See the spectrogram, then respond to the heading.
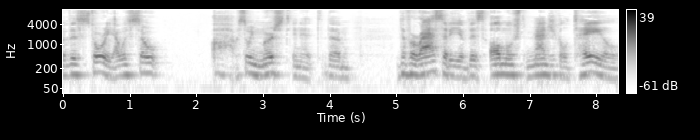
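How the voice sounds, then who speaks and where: A somewhat breathy man with a Portuguese accent speaks in an animated tone at a moderate pace, with ordinary pitch variation, big swings in loudness and long, frequent pauses. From Portugal. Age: 20s. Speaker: podcast host. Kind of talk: podcast monologue.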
